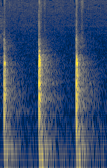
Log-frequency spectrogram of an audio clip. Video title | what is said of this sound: Creating Safer Homes Together - The Wall Anchoring Guide | If the sound is hollow, it's made with studs.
